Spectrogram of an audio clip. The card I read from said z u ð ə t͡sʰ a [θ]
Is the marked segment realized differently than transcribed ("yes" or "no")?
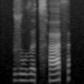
no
